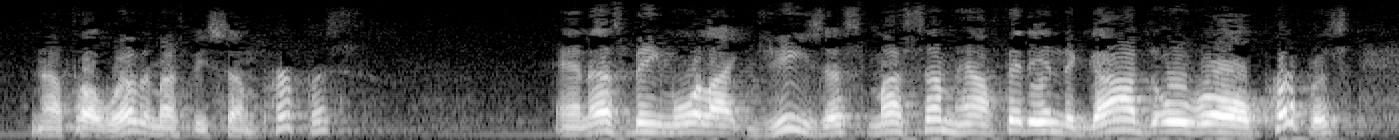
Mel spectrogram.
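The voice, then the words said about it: Speaks with a noticeable accent. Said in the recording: “My accent's not bothering you.”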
